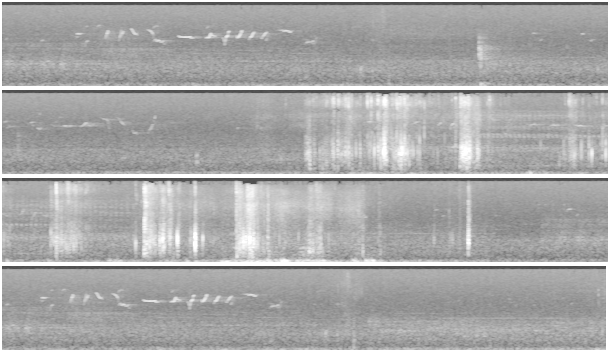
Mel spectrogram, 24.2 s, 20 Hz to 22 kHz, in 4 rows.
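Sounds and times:
crunching footsteps or handling noises: 9.0 - 16.9
American tree sparrow song and calls: 9.1 - 15.4.

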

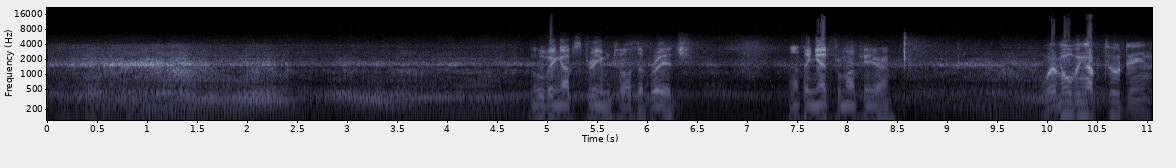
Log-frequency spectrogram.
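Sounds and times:
propeller airplane droning overhead above a river at night: 0.0 - 11.0
speech: 4.9 - 6.6, 7.4 - 8.6, 10.0 - 11.0.

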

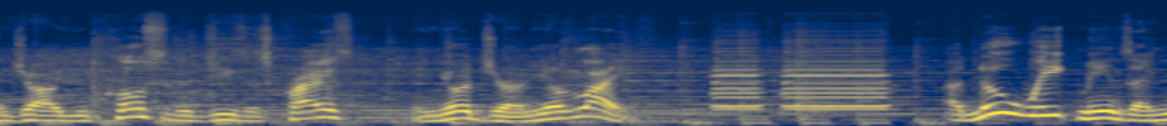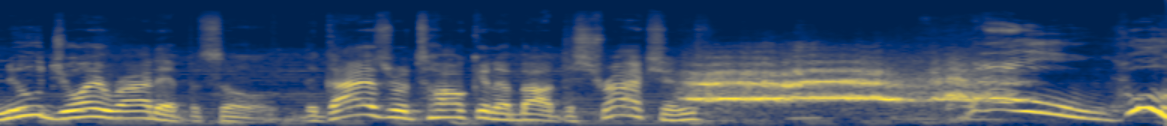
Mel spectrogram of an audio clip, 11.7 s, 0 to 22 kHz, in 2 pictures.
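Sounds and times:
speech: 0.0 - 3.3, 4.7 - 9.5, 11.1 - 11.6
car tires skidding: 9.1 - 11.0.

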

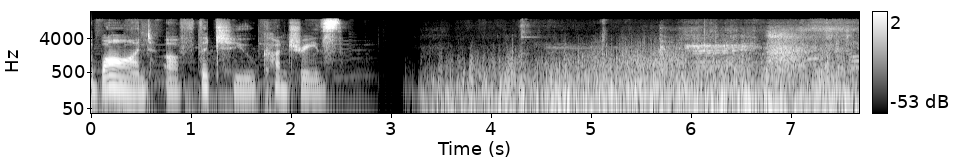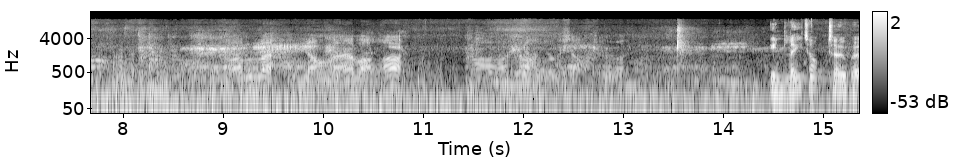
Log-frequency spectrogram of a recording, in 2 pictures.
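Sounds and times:
speech: 0.0 - 2.6, 9.4 - 11.0, 11.8 - 13.2, 14.4 - 15.3
steady wind rumble below minus 20 °C: 3.1 - 15.3
large flock of sheep from Mongolia bleating in Erenhot North China: 5.9 - 7.6, 8.2 - 10.6, 11.5 - 15.3.

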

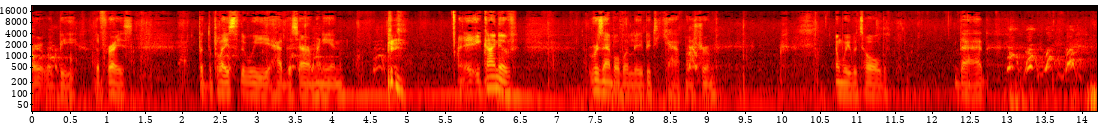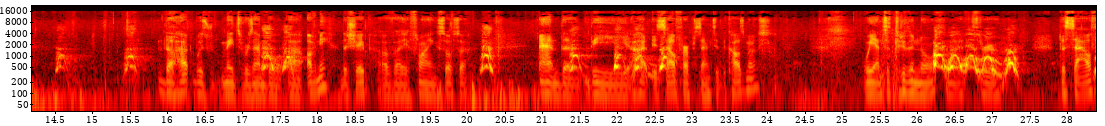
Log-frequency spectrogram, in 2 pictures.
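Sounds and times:
dog barking: 0.0 - 0.6, 3.4 - 4.8, 8.7 - 9.1, 12.9 - 14.8, 15.4 - 15.8, 17.2 - 17.8, 20.2 - 20.5, 21.3 - 22.9, 26.2 - 27.5
speech: 0.0 - 6.8, 7.4 - 9.2, 10.7 - 11.6, 12.3 - 13.3, 15.9 - 20.4, 21.0 - 24.2, 25.3 - 27.3, 27.9 - 28.3.

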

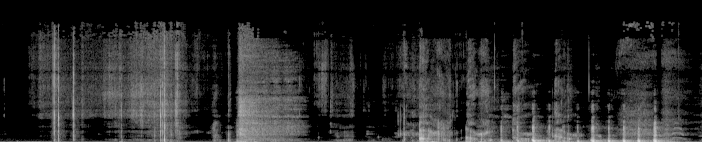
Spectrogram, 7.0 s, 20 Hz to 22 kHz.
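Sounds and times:
vocal imitation of crunching into an apple: 0.5 - 6.0.

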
